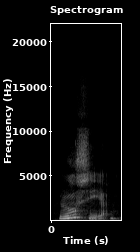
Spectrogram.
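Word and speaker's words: Rusia: আর কে বলে এর রুশিয়া আর এর উদাহরণ রুসিয়া রুসিয়া এর যখন দুইটা আর এক জায়গায় হয়ে যে উচ্চারণটা হয় ঠিক তেমন ভাবে আপনারা উচ্চারণ করবেন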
